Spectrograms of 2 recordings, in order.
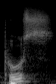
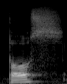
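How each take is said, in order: First: The vowel is a closed u sound. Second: The vowel is an open o sound. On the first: "can become pus" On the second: "the pos in the first syllable"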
